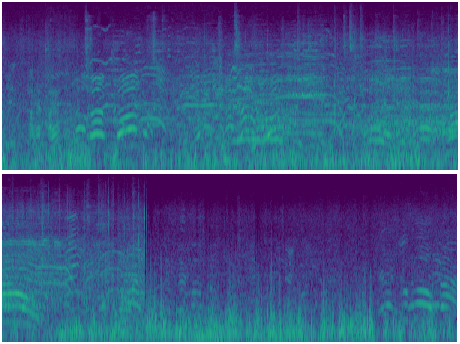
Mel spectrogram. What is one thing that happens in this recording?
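A crowd of spectators cheers and shouts in the open air.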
